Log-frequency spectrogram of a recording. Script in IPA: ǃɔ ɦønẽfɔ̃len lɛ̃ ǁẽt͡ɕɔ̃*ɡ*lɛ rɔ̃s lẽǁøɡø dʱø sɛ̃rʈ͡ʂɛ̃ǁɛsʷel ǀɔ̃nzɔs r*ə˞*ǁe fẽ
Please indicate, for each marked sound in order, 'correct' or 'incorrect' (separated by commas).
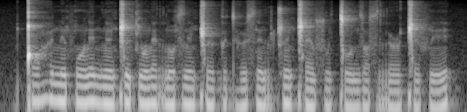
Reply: incorrect, correct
